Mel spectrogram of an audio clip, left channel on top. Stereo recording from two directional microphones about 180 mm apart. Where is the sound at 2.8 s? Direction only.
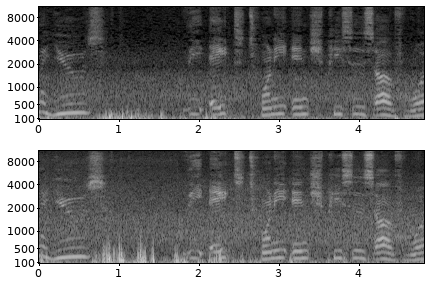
10° left (ahead or behind).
